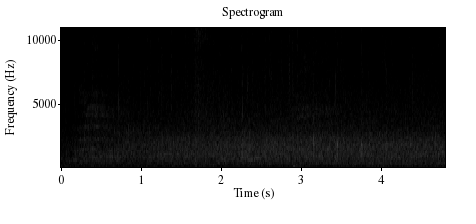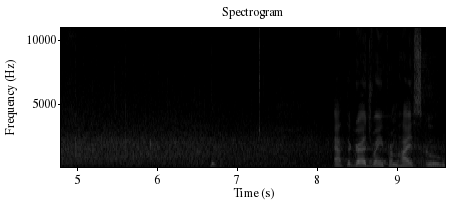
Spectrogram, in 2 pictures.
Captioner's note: applause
